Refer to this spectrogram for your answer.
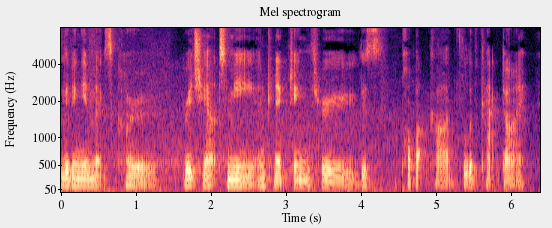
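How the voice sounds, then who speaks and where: The speaker goes at a fairly slow pace with an Australian accent. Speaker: vlogger and poet. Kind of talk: casual vlog monologue. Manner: hesitant, many fillers and restarts.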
